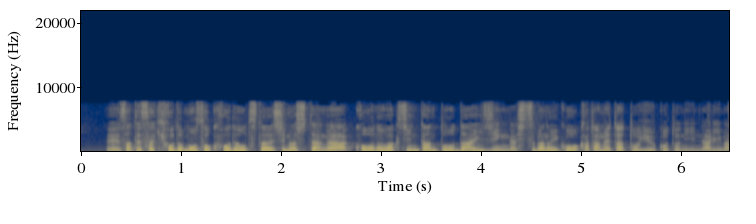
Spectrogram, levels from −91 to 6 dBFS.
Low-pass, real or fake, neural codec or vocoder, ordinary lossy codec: none; real; none; none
